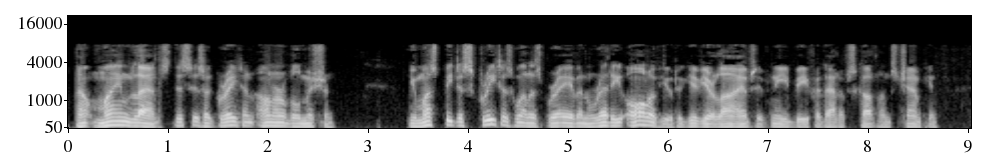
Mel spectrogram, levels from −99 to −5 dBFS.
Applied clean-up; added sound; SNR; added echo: none; none; none; none.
